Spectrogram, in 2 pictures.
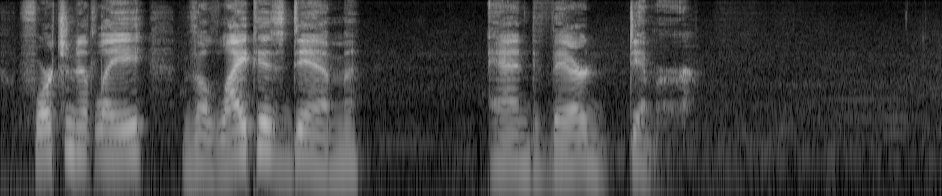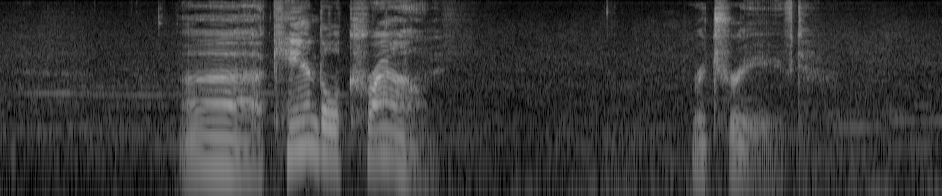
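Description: An elderly man talks calmly and closely into a microphone, in short bursts with pauses.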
